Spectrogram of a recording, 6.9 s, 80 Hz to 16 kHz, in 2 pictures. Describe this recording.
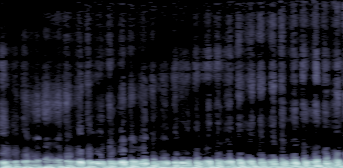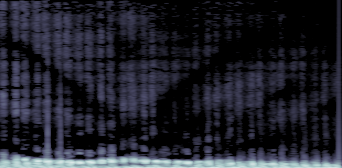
Weird Undulating Sub-Bass
Odd noise I created with a few VST's and a ton of effects in FL Studio 10.
alien, bass, cinematic, dubstep, fiction, noise, odd, scary, science, sci-fi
